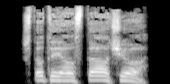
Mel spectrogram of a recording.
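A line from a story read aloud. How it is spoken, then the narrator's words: Sighing. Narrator (Russian): вздохнул один из братьев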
